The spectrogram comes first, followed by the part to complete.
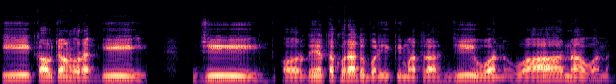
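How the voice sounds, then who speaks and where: Guy teaching handwriting, slow and patient, goes letter by letter. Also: mid-range voice, fairly bright tone. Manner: slow, careful, explaining step by step. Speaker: Hindi writing teacher. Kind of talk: handwriting lesson.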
